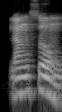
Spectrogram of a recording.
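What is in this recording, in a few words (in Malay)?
"langsung", Malay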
